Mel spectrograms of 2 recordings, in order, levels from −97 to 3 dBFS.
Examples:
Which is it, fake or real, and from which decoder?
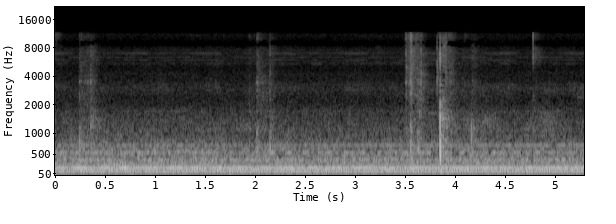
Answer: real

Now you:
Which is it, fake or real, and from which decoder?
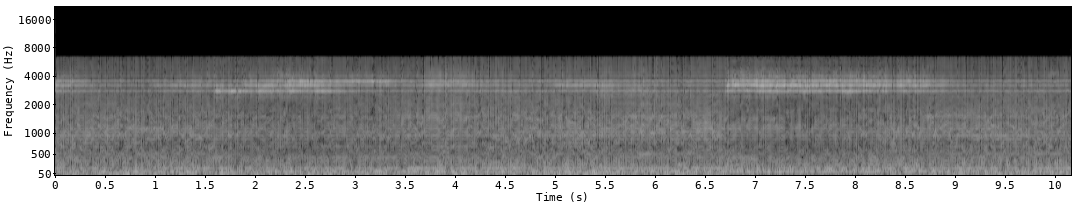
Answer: fake, vocoder, BigVGAN v2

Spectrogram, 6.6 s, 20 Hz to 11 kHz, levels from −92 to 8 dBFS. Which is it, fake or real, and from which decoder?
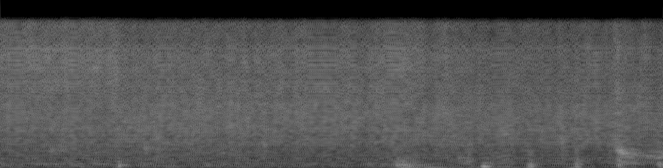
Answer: fake, vocoder, Vocos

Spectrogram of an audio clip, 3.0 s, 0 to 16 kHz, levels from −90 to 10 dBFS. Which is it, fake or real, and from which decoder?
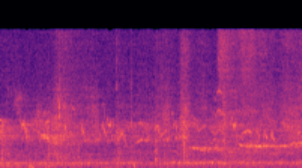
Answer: real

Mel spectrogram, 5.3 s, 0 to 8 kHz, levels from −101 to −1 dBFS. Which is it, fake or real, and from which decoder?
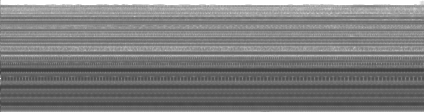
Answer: real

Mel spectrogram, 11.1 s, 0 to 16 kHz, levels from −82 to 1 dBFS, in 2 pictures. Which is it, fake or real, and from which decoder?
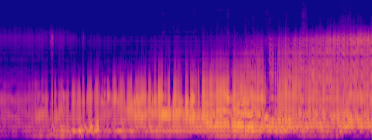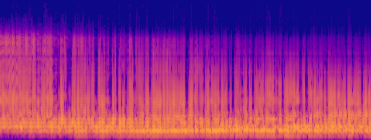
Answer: fake, vocoder, BigVGAN v2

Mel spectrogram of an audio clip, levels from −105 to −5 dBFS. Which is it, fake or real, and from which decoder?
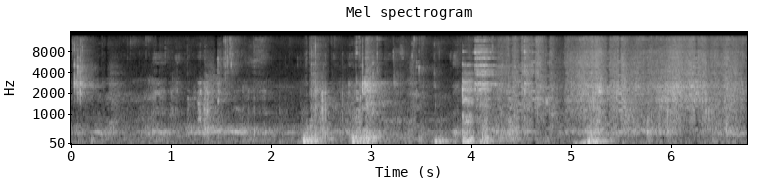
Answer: fake, vocoder, BigVGAN v2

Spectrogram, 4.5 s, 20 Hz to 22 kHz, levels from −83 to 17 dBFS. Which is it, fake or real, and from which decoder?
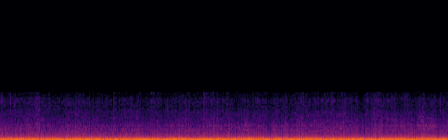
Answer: fake, vocoder, Vocos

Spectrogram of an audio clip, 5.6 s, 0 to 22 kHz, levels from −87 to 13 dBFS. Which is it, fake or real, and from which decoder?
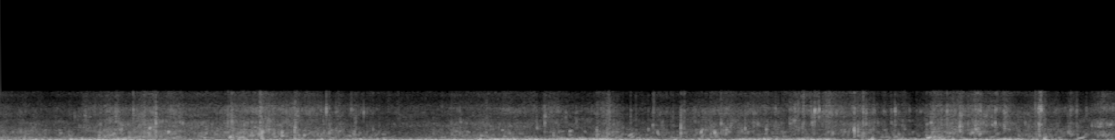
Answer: fake, autoencoder, DAC-VAE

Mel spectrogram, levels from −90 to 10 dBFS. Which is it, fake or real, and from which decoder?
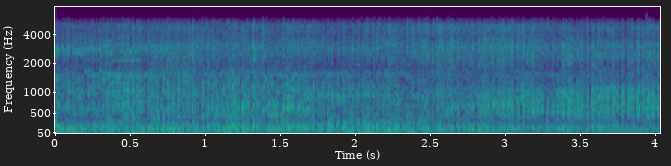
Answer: real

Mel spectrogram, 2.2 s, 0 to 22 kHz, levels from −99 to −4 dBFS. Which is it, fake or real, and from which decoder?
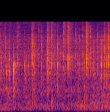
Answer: real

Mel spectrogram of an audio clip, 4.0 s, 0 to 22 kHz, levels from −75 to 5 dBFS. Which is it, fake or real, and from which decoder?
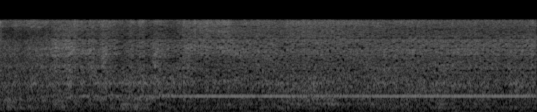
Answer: fake, autoencoder, DAC-VAE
